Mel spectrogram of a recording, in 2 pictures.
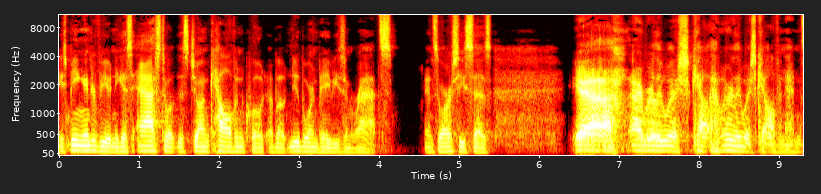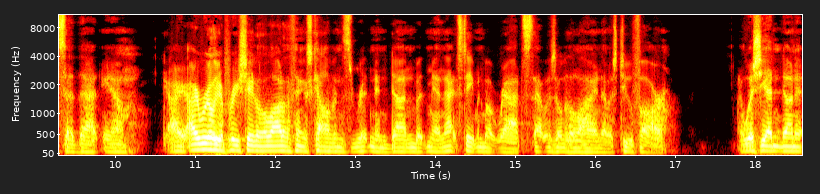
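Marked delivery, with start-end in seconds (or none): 6.4-18.6 put-on, really gravelly voice. You retell R.C.'s interview answer about a John Calvin quote, imitating R.C.'s really gravelly voice. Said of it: "He's got this really gravelly voice".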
